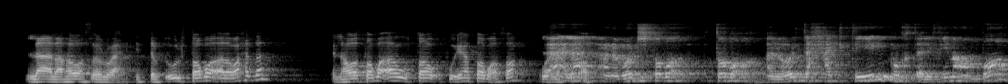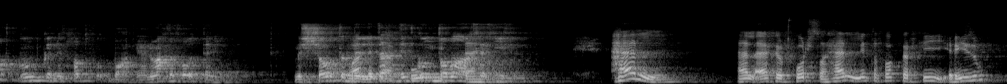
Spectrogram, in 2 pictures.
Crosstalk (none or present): present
